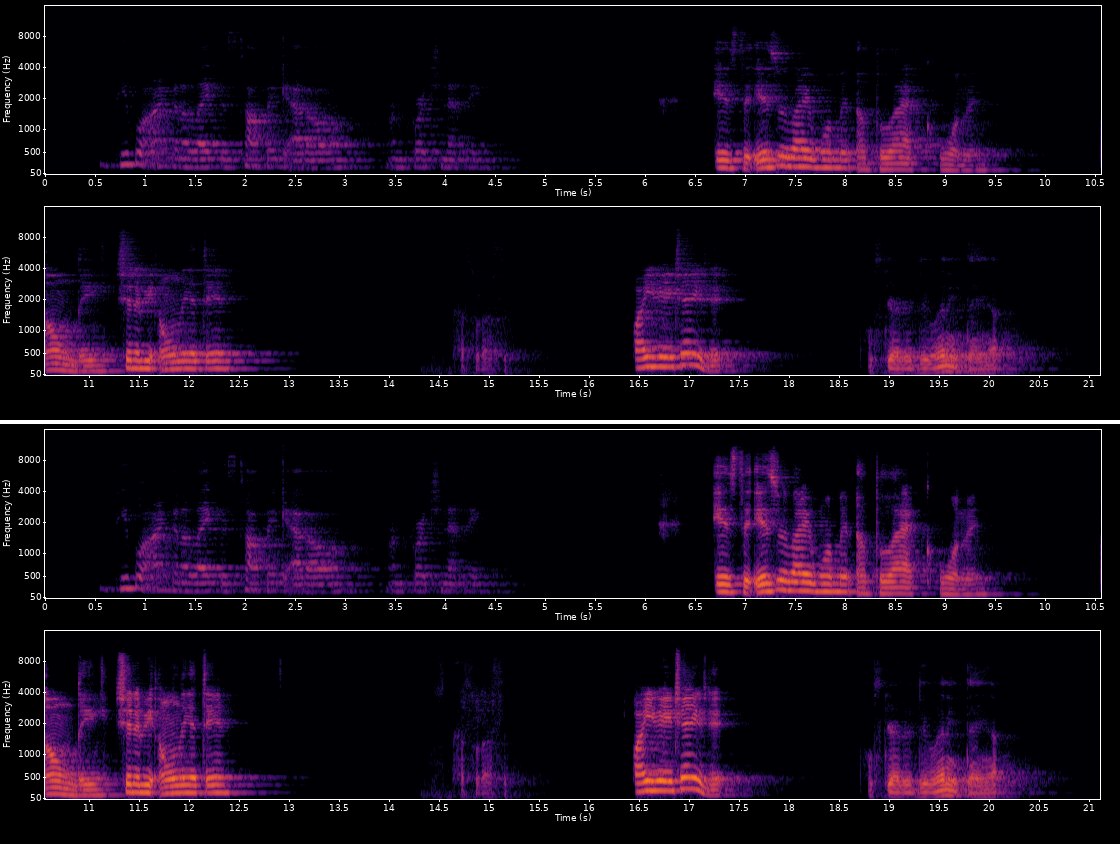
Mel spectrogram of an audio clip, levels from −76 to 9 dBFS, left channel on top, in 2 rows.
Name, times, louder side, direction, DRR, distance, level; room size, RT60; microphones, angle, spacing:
voice 1, 0.5-3.0 3.4-4.4, right 1 dB, 20° right, 3 dB, 2.2 m, -43 dB
voice 2, 6.7-8.7 8.9-9.4 10.6-12.4 16.4-17.3, right 5 dB, 90° right, 13 dB, 0.6 m, -25 dB
voice 3, 14.6-15.1 18.8-20.1, right 3 dB, 45° right, 7 dB, 0.7 m, -30 dB
15.5 x 9.2 x 8.2 m, 1.2 s
head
